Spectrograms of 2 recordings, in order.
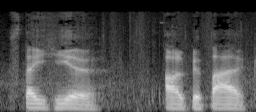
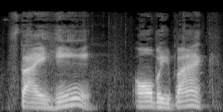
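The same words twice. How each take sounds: First: It is spoken in a heavy Austrian-style accent. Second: It is spoken in an Australian accent. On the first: "the Terminator being cast as Arnie and having him be like" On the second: "having an Australian actor play the Terminator going"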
